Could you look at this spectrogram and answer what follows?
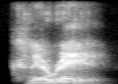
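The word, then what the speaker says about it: clairet: to be confused with Clare so Clare is actually c l a i r e t we don't pronounce the T at the end and CLA CL a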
